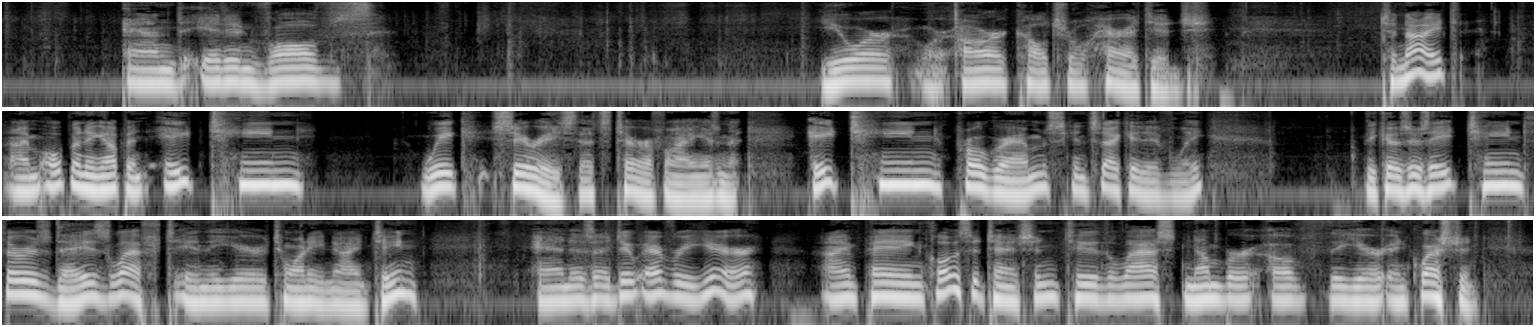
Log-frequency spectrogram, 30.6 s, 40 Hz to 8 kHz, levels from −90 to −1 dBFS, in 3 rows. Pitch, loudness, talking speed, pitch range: 135 Hz, -21 LUFS, 100 wpm, 120-160 Hz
